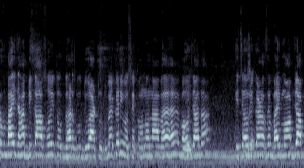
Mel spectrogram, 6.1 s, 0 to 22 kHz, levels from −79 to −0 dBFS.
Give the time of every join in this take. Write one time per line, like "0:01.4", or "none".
none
